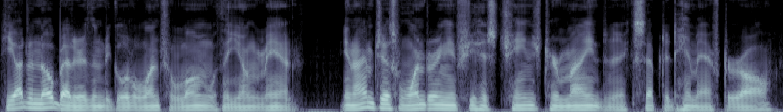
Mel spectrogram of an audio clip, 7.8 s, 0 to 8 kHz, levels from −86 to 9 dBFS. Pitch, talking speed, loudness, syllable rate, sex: 90 Hz, 235 wpm, -17 LUFS, 5.5 syllables/s, male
